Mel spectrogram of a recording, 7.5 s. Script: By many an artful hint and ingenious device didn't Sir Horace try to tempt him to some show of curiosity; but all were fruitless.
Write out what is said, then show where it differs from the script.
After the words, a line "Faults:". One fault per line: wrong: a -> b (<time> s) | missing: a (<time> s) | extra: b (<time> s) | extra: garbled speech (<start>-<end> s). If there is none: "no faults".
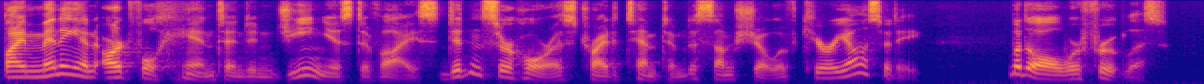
By many an artful hint and ingenious device didn't Sir Horace try to tempt him to some show of curiosity; but all were fruitless.
Faults:
no faults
